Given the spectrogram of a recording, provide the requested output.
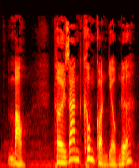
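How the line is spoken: Urgent shout. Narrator (Vietnamese): Anh ta vội vàng hét lên

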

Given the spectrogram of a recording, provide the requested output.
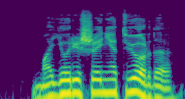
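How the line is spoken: Exclaiming. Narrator (Russian): воскликнул Преста

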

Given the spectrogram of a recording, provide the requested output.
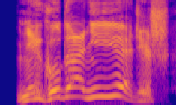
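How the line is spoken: Father barking. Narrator (Russian): рявкнул отец

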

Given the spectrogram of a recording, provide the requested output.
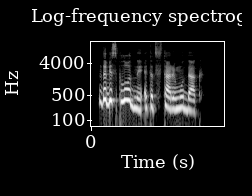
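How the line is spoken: Laughing. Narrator (Russian): Маша хохотнула

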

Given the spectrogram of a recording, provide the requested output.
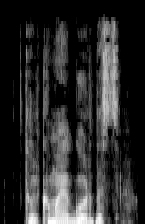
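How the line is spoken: Muttered. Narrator (Russian): пробормотал он

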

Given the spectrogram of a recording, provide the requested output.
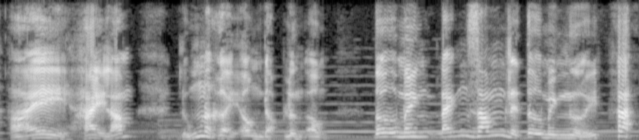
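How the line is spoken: Hearty laughter. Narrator (Vietnamese): Hồ Tuyết Hoa bật cười ha hả

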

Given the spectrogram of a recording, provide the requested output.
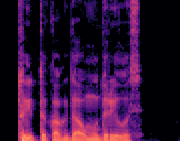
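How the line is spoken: Sadly surprised. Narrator (Russian): грустно удивился Слушкин

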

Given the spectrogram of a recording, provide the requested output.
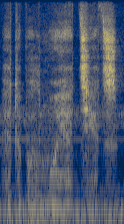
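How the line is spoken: Young woman's whisper. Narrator (Russian): прошептала девушка

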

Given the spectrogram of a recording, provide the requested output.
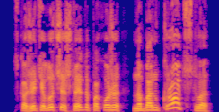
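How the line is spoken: Exclaiming in despair. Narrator (Russian): воскликнул господин Бовиль

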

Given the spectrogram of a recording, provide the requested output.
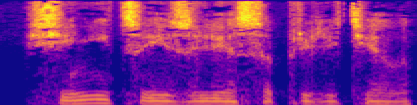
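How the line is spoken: Dull, lifeless voice. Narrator (Russian): произнесла женщина каким-то потухшим голосом

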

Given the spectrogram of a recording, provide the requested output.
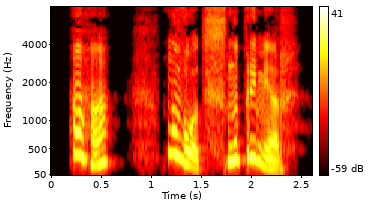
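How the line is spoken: Exclaiming with light laugh. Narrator (Russian): воскликнула Ясмин с легким смешком

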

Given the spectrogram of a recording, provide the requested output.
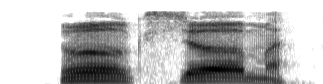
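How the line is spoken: Sighing. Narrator (Russian): вздохнула Грейс

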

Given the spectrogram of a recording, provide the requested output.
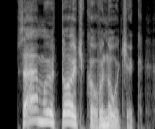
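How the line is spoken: Laughing. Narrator (Russian): рассмеялся Флаппий

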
